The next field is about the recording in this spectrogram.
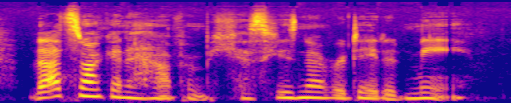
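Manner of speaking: usual speaking voice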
